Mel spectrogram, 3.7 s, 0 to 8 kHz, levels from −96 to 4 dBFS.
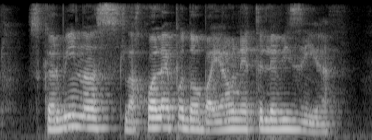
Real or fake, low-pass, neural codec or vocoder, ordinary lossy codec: real; 7.2 kHz; none; none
